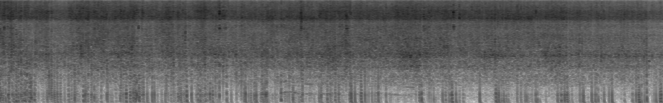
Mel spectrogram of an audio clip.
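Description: Boiled taro corms (kochur mukhi) sizzling in hot oil in a kadai, with a steady, dense crackle of spattering.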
